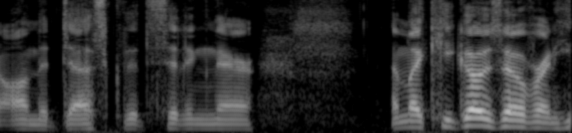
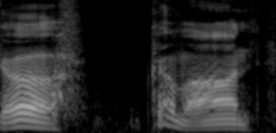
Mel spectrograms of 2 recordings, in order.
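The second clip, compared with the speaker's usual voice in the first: sleepy grumbling; slower than usual. Acted. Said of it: "you hear some grumbling from inside".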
